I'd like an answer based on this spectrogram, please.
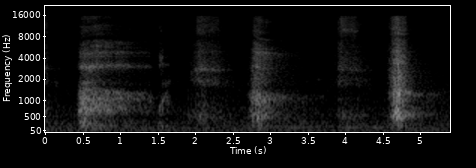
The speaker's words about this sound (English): Breathe for 5 seconds.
